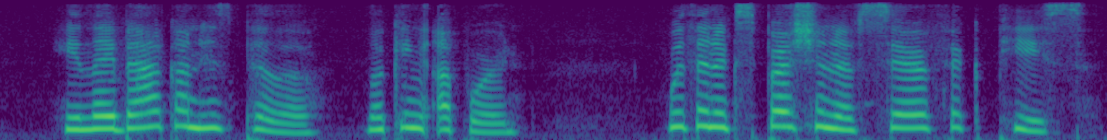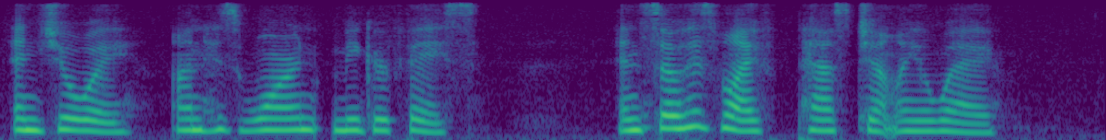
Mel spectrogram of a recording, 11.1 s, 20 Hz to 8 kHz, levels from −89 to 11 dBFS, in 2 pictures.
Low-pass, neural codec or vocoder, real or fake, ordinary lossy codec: 7.2 kHz; none; real; AAC, 48 kbps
